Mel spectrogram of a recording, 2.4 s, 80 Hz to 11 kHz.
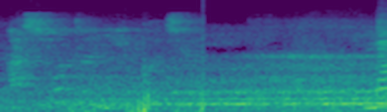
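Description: A commuter train rolls into platform 2 at a station, its rumble and squealing wheels rising in loudness, with brief hissing bursts and a steady drone building toward the end.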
